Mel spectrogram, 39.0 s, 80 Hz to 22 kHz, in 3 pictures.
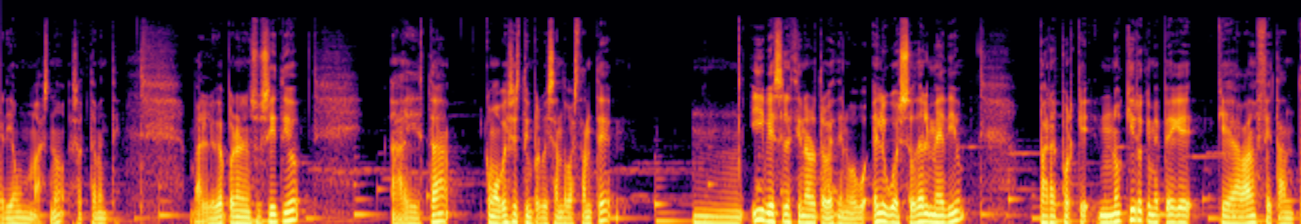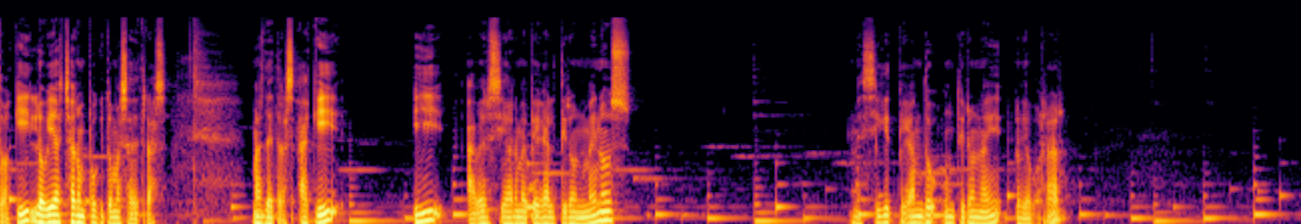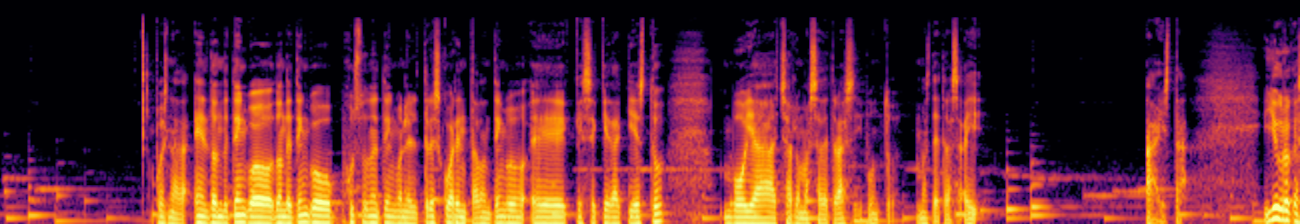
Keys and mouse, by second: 1.0 click, 1.8 right click, 4.0 click, 8.2 right click, 8.8 middle click, 10.2 click, 14.0 click, 15.9 click, 24.0 click, 33.8 click, 36.0 click.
